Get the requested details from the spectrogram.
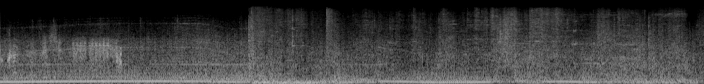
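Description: A heavy tank engine rumbles and drones steadily.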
